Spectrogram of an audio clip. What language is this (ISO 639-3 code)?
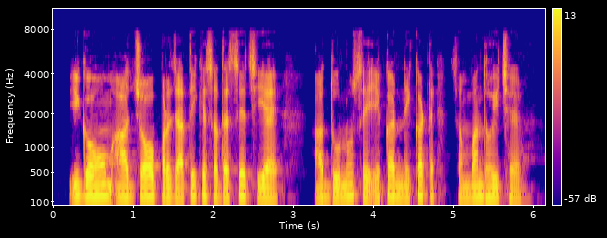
mai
